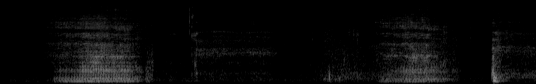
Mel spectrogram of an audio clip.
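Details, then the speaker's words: Man snoring at night, still going at about 6:31 in the morning, and louder if moved or shushed: rough, rattling snores on the in-breath, two cycles a few seconds apart, with a quiet room between them. "if you move or try and get to shush then it just makes loud louder it's louder and there nothing you can do about it"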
